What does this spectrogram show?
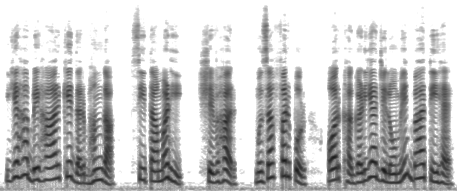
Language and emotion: Hindi, neutral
